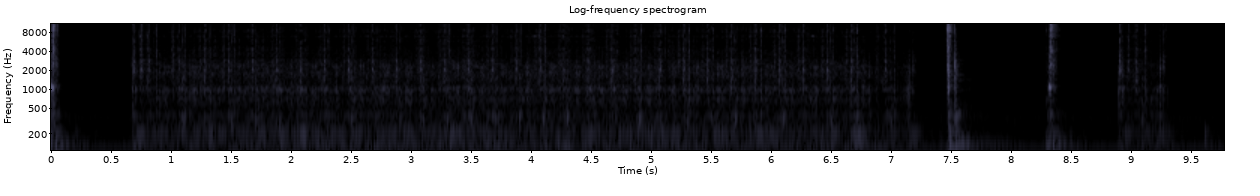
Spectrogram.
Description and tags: Queneau machine à coudre 38
son de machine à coudre
industrial, coudre, machine, POWER, machinery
